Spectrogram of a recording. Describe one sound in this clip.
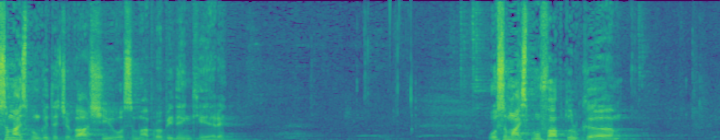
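A middle-aged man speaks calmly and deliberately into a microphone, with pauses.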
